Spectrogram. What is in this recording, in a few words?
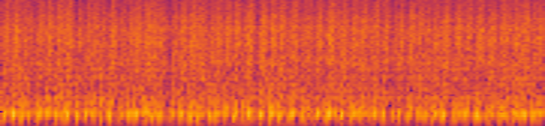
Vintage Snare Drum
